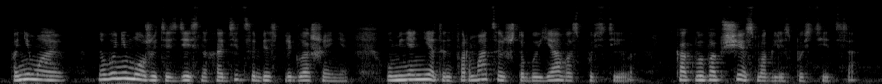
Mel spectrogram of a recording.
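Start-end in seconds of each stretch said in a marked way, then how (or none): none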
